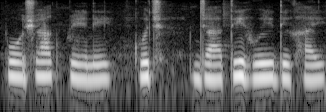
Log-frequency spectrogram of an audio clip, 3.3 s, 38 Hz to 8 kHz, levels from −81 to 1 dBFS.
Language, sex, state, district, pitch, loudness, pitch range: Hindi, female, Madhya Pradesh, Bhopal, 190 Hz, -16 LUFS, 185-205 Hz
